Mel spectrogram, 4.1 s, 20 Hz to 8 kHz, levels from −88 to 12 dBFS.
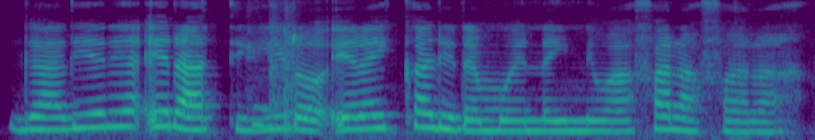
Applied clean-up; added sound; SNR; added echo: none; none; none; none.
